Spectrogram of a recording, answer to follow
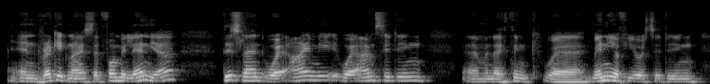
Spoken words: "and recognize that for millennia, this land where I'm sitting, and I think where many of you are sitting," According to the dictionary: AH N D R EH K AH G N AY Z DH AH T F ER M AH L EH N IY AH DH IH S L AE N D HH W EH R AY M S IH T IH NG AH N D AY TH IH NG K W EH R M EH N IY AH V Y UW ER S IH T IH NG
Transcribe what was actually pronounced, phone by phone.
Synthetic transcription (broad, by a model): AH N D R EH K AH G N AY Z DH AH T F ER M AH L EH N IY AH DH IH S L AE N D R W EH R AY M S IH T IH NG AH N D AY TH IH NG K W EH R M EH N IY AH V Y UW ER S IH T IH NG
